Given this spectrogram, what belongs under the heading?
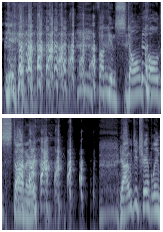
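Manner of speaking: slow words with a laugh in them; laughing while talking. Real, not acted. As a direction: laugh through it. Laughing at wrestling move.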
